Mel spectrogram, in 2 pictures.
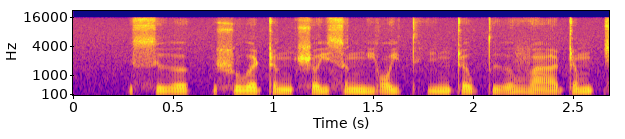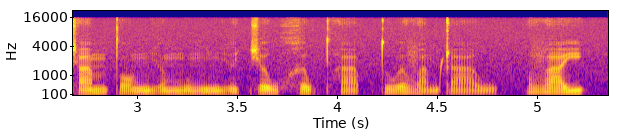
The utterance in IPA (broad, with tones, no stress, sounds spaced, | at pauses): s ɨ˧ ə̯ | ʂ u˧ ə̯ ʈ ə˨˩ ŋ ʂ ə˧˥ j s ə˧ ŋ j ɔ˧ j t̪ʰ i˧ ŋ ʈ ə˧ w t̪ ɨ˨˩˦ ə̯ v aː˨˩˦ ʈ ə˧˥ m c a˧ m t̪ ɔ˨˩ ŋ i˨˩ ə̯ m u˨˩ m ŋ i˨˩ ə̯ c ə˧ w x ə˧ w t̪ʰ aː˨˩ p̚ t̪ u˧ ə̯ v a˨˩˨ m ʈ aː˨˩ w | v a˧˥ j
